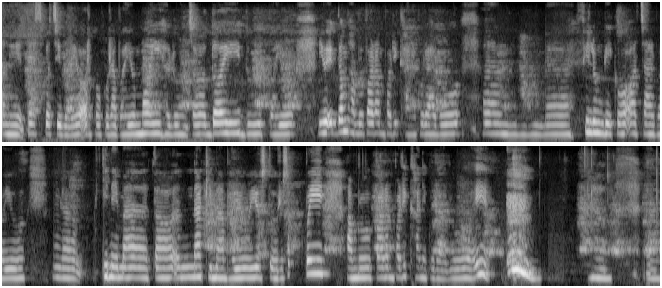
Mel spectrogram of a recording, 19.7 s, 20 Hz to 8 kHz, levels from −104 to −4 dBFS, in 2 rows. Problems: none marked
